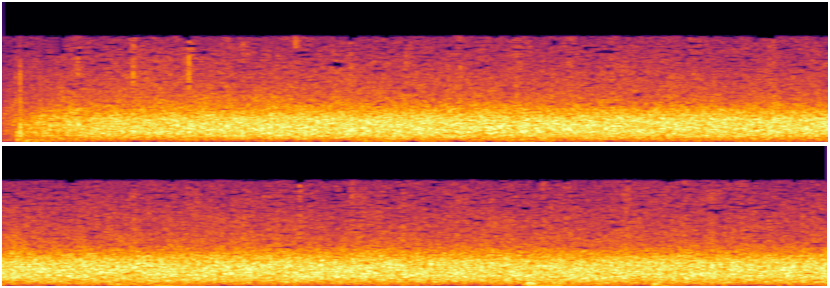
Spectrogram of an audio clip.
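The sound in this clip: A Princeton audience gives sustained applause welcoming former U.S. Secretary of State Colin Powell to the George F. Kennan centennial opening address. The clapping is loud, dense and unbroken throughout.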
